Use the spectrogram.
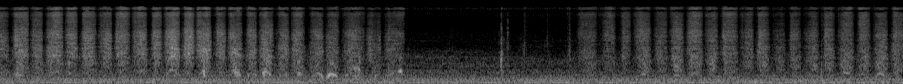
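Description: A hand scrubs a very muddy woven fabric rug, working over its backing and fringe edge with a wooden-handled stiff bristle brush. Rapid back-and-forth strokes make rhythmic, scratchy, bright bristle rasps at about three per second, over a steady low hum. The strokes grow softer and duller for a stretch in the middle before picking back up.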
